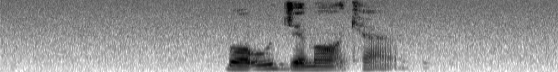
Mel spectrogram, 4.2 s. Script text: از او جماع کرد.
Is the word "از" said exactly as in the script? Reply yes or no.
no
